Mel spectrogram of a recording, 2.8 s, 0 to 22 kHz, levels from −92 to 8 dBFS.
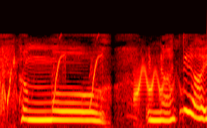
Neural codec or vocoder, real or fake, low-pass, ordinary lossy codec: none; real; 7.2 kHz; none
